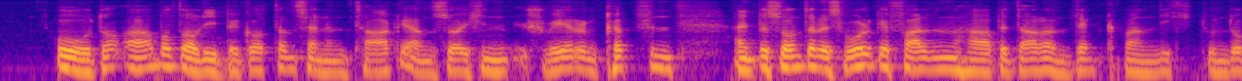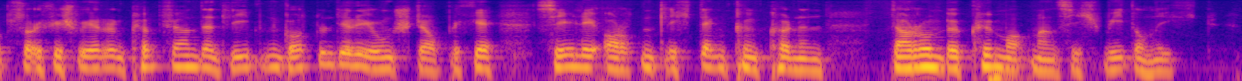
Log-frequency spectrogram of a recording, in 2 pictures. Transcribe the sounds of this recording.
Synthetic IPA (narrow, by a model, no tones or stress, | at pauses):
ʔoːdɐʔaːbɐdeːɐliːbəɡɔtanz̥aɪnəmtʰaːɡ̥əanz̥ɔlçn̩ʃv̥eːʁənkʰœfn̩aɪnbəz̥ɔnd̪əʁəsvoːlɡəfalənɦaːbədaʁandɛŋkmanːɪçtʊndobsɔlçəʃv̥eːʁənkʰœfəand̪enliːbn̩ɡɔtʊndiːʁəʊnʃtɛɐplɪçəz̥eːləʔɔʁd̥n̩tlɪçd̥ɛŋkʰənkʰœnən | d̥aʁʊmbəkʰʏmɐt̚manz̥ɪçviːdɐnɪçt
